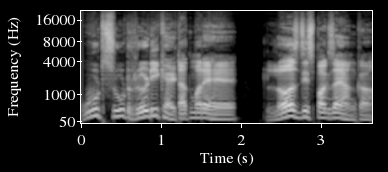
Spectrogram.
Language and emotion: Goan Konkani, disgusted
